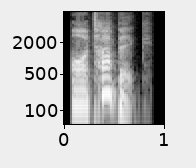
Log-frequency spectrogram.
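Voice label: "autoptic", English, British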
